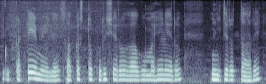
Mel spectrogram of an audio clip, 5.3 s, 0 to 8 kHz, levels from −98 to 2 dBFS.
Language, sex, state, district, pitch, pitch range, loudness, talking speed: Kannada, female, Karnataka, Koppal, 165 Hz, 160-180 Hz, -15 LUFS, 80 wpm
